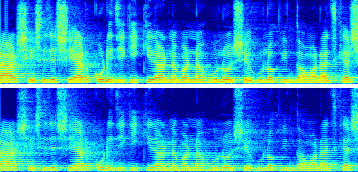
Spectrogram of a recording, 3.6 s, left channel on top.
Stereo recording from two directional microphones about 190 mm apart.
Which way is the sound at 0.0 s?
35° left (ahead or behind).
